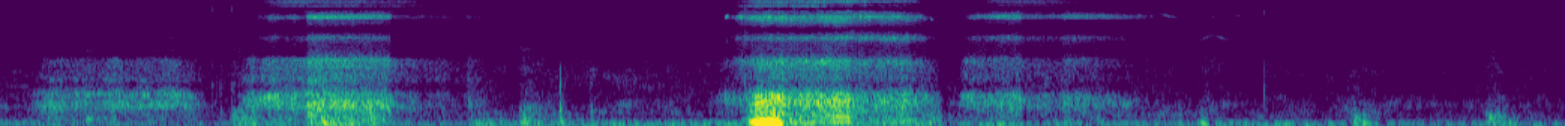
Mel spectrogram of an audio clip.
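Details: Rough, fluttering breaths during sleep, repeating every few seconds, one louder and harsher than the rest; snoring.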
